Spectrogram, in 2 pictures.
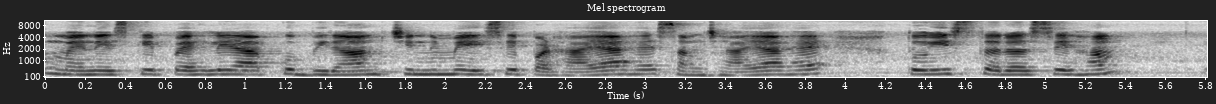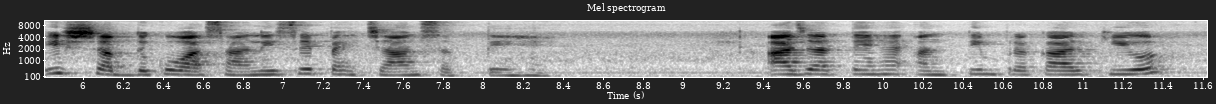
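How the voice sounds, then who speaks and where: A woman with a bright, clear, somewhat high voice teaches a grammar lesson at an unhurried pace. She explains patiently and keeps turning questions back to her young pupils. A faint hum sits behind her.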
